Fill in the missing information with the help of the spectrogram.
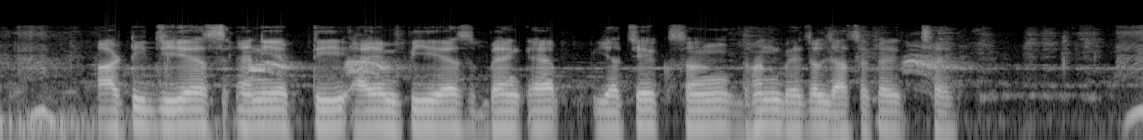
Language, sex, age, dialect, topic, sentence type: Maithili, male, 36-40, Eastern / Thethi, banking, statement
